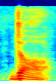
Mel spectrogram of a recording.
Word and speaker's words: DAW: Such multi-track recording software is usually called Digital Audio Workstation, or DAW, usually pronounced as one word, DAW.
